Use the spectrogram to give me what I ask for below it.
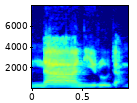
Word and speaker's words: nāniruddhaṃ: So to have eight syllables in the pada, the na and the aniruddhaṃ are joined in sandhi to na niruddhaṃ with a long A. So it's important that the A is long, otherwise it sounds like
